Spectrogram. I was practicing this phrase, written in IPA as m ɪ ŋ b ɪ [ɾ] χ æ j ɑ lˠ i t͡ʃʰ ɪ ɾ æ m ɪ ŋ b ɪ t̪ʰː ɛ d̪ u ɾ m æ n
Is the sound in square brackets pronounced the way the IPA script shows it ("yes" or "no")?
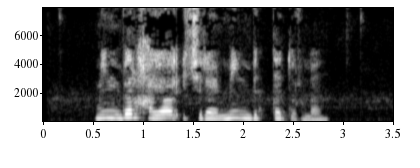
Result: yes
